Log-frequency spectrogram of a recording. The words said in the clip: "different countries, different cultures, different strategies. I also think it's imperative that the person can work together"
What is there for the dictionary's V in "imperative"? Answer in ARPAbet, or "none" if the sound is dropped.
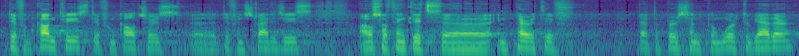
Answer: V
